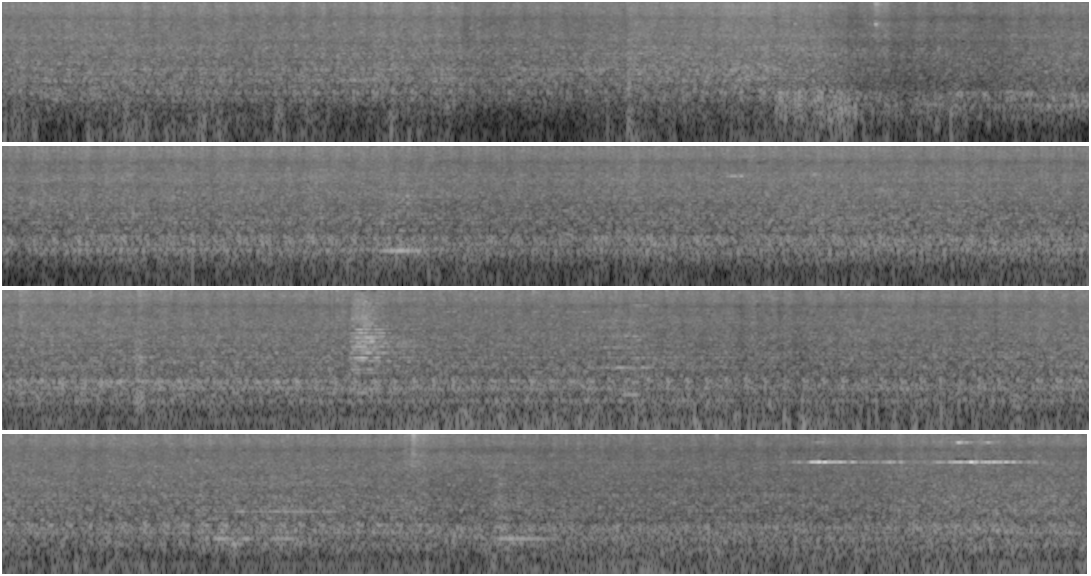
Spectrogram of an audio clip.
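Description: Diesel railcar running along the track: a steady engine drone with a low hum, growing a little louder in the second half.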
